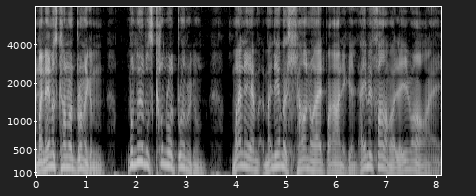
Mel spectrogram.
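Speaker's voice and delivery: put-on deliberate, slow, sing-song Irish accent, stretched out. Imitating an actor's film lines after praising his accent: Pierce Brosnan's Kerry accent. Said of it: "he got it close enough, Pierce".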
